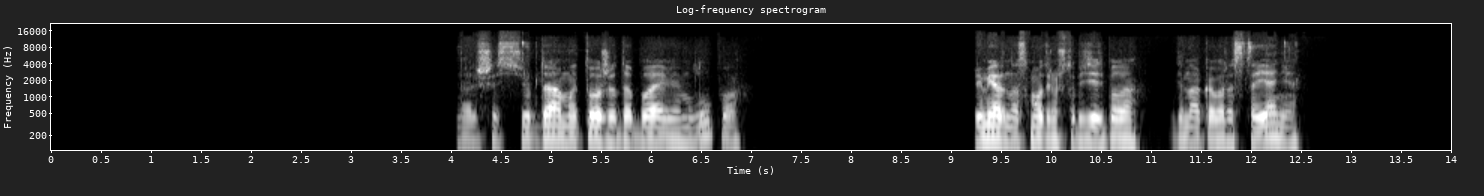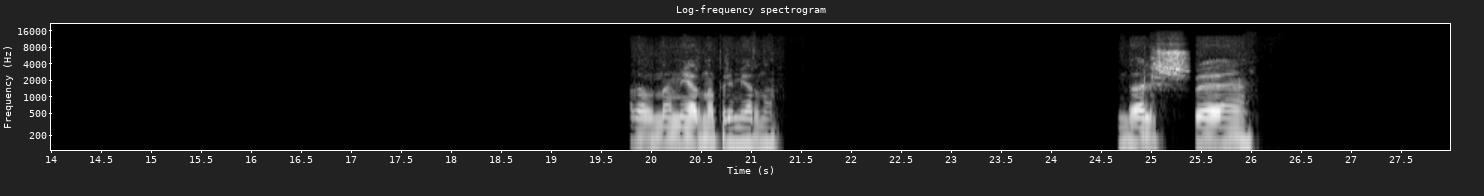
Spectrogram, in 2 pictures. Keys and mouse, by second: 0.9 shift+middle click, 1.3 Tab, 2.0 middle click, 2.5 shift+middle click, 4.7 ctrl+r, 22.1 click, 22.7 middle click, 23.5 middle click, 24.1 shift+middle click, 25.1 click, 27.2 ctrl+r.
